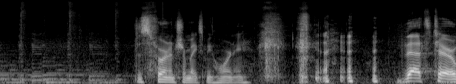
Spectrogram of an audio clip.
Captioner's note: laughs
